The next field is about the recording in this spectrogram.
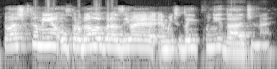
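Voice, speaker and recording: A woman's voice: fairly high pitch, expressive, rapid-fire, reverberant. A Brazilian woman with a Brazilian Portuguese accent, chatting as an interview guest over a video call.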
